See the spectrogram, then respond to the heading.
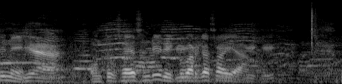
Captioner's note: men speaking Austronesian language; speaking Austronesian language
